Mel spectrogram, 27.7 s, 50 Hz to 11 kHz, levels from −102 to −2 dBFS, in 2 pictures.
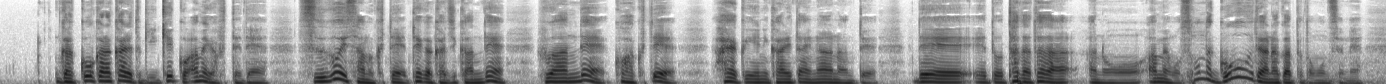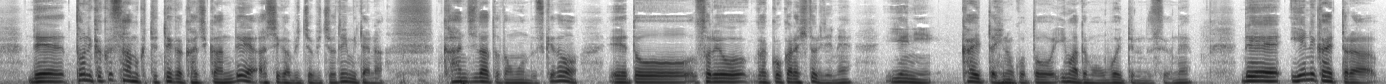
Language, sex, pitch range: Japanese, male, 110-150 Hz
